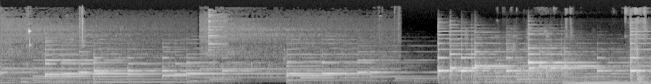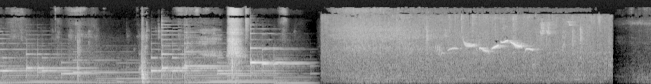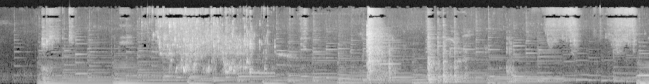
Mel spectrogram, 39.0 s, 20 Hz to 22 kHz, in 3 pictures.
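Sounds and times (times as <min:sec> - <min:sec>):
background music: 0:00.0 - 0:19.4, 0:26.3 - 0:39.0
steady rain: 0:19.4 - 0:22.6, 0:23.3 - 0:25.3
bird chirping: 0:21.6 - 0:24.8.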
